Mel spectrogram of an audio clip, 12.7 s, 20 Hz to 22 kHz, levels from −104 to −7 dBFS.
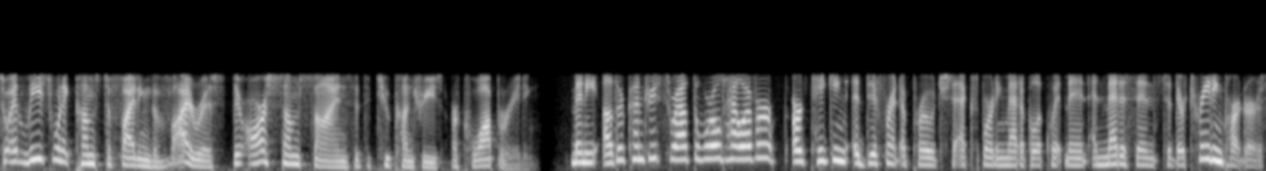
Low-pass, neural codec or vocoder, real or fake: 3.6 kHz; none; real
